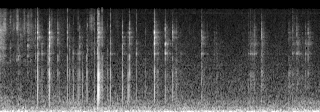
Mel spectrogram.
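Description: A flat, round, printed cardboard insert from candle packaging, thin and rigid and held in both hands, is tapped and scratched with long acrylic nails. Quick, dry clicks and short bright scratches come in an irregular run over a quiet, low background hum. Each tap dies away almost at once.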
